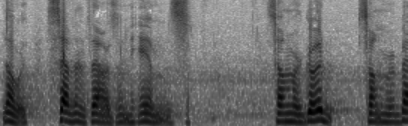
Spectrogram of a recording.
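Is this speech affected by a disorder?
Yes: essential tremor; more than half of life.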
